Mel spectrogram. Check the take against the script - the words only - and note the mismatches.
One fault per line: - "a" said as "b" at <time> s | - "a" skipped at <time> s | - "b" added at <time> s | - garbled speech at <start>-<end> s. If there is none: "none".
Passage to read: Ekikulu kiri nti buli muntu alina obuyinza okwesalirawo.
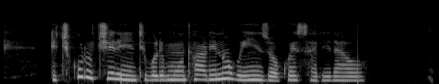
none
